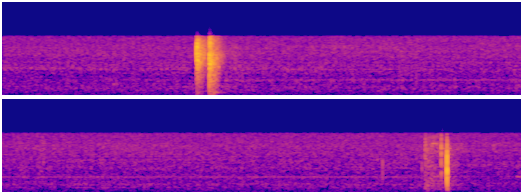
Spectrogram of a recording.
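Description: Quiet room broken by a sharp double click about two seconds in and a short cluster of clicks near the end, with a faint steady hum between them.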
